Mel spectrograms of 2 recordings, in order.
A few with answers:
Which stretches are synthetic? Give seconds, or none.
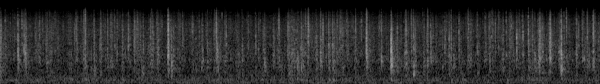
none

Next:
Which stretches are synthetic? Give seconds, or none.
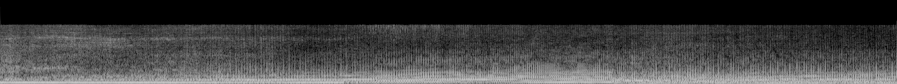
none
